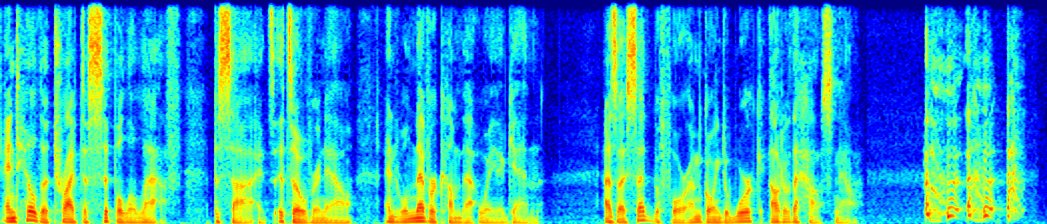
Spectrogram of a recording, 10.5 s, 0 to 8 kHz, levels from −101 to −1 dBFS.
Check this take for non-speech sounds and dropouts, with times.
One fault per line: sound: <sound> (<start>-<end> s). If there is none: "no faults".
sound: cough (9.2-10.3 s)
